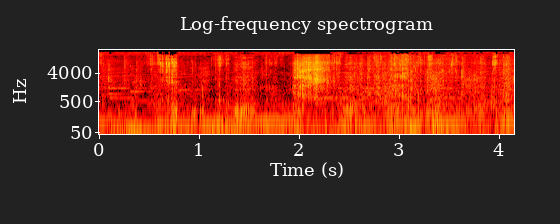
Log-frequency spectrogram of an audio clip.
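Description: Crisp crunching as someone bites into and chews Max Nashville Hot Style Chicharrones, a fairly faint run of crackly, brittle snaps and grinding chews that continues throughout, with no talk over it.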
